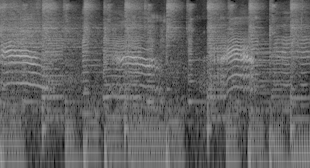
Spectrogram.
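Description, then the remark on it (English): A cat meows insistently, its drawn-out, wavering cries rising and falling over a dense backdrop of rhythmic music, the calls loud. “Meow one. Jealousy? Petting? Fighting for the couch?”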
